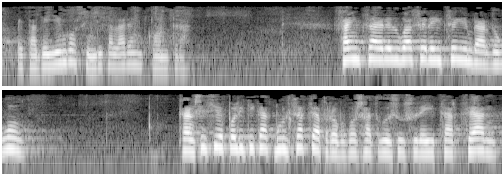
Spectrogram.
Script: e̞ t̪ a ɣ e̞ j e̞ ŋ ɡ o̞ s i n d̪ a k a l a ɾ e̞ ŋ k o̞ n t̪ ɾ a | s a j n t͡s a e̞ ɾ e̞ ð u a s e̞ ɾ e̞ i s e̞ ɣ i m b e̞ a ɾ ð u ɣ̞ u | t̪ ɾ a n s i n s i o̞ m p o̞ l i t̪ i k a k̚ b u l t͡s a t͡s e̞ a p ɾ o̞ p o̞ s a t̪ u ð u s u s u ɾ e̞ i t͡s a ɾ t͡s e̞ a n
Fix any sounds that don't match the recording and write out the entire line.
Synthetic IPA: e̞ t̪ a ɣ e̞ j e̞ ŋ ɡ o̞ s i n d̪ i k a l a ɾ e̞ ŋ k o̞ n t̪ ɾ a | s a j n t͡s a e̞ ɾ e̞ ð u a s e̞ ɾ e̞ i t͡s e̞ ɣ i m b e̞ a ɾ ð u ɣ̞ u | t̪ ɾ a n s i s i o̞ p o̞ l i t̪ i k a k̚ b u l t͡s a t͡s e̞ a p ɾ o̞ p o̞ s a t̪ u ð u s u s u ɾ e̞ i t͡s a ɾ t͡s e̞ a n

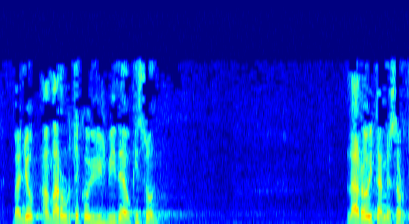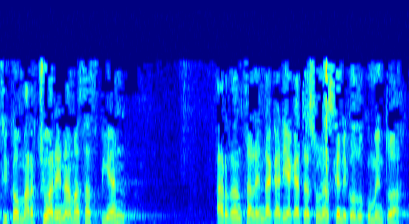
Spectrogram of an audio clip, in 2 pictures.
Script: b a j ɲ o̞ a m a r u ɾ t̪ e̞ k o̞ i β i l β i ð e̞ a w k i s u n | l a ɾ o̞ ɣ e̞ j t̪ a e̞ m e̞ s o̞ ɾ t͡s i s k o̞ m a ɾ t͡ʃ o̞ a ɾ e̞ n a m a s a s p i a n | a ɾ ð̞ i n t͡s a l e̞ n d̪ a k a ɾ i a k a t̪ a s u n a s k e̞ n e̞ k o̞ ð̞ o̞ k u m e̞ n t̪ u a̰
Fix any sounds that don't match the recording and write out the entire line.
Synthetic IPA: b a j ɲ o̞ a m a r u ɾ t̪ e̞ k o̞ i β i l β i ð e̞ a w k i s u n | l a ɾ o̞ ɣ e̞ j t̪ a e̞ m e̞ s o̞ ɾ t͡s i k o̞ m a ɾ t͡ʃ o̞ a ɾ e̞ n a m a s a s p i a n | a ɾ ð̞ a n t͡s a l e̞ n d̪ a k a ɾ i a k a t̪ a s u n a s k e̞ n e̞ k o̞ ð̞ o̞ k u m e̞ n t̪ u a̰

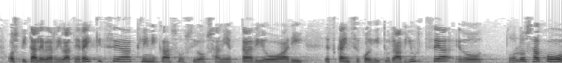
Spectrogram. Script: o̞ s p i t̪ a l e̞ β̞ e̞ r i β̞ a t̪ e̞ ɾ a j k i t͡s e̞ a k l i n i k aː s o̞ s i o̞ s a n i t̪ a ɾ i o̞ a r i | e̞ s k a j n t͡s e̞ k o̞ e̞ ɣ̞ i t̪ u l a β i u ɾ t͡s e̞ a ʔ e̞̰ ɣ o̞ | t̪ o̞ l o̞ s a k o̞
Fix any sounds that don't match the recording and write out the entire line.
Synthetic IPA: o̞ s p i t̪ a l e̞ β̞ e̞ r i β̞ a t̪ e̞ ɾ a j k i t͡s e̞ a k l i n i k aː s o̞ s i o̞ s a n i t̪ a ɾ i o̞ a ɾ i | e̞ s k a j n t͡s e̞ k o̞ e̞ ɣ̞ i t̪ u ɾ a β i u ɾ t͡s e̞ a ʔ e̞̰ ð o̞ | t̪ o̞ l o̞ s a k o̞

